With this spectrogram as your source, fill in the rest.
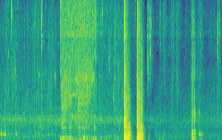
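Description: Hot water runs from a tap into a dedicated fish-room sink in a steady rushing burst of about a second, followed by a few sharp knocks and clatters nearby.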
